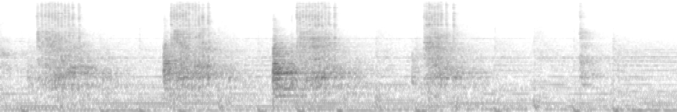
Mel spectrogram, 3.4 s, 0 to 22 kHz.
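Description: Ratchet tightening a Corsa exhaust pipe clamp on a 2019-2023 RAM 1500 dual exhaust install, a few close bursts of quick metallic clicking in an uneven rhythm with short pauses between strokes.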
